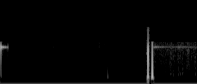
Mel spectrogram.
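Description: Electronic telephone dialing tones on a line being called: a brief beep, then two sharp bursts followed by a steady, sustained tone, fairly faint and with no talk over it.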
